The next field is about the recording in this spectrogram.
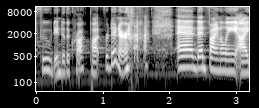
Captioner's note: chuckles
